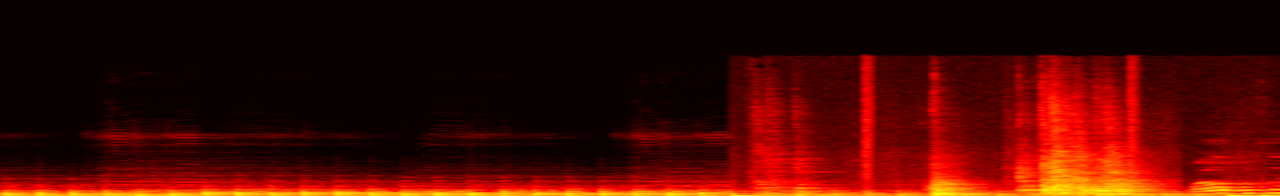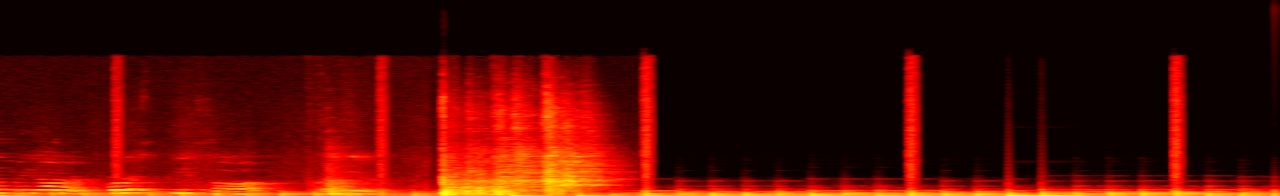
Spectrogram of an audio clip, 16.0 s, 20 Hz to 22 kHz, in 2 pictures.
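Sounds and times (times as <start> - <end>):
background music: 0.0 - 16.0
woman speaking: 7.4 - 10.6.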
